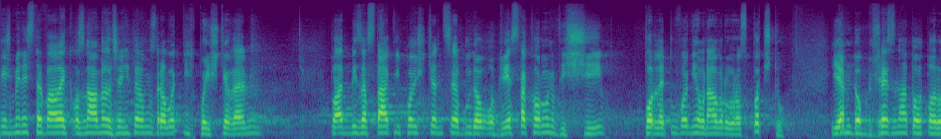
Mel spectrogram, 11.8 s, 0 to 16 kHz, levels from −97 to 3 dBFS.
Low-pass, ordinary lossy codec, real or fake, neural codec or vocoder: 14.4 kHz; Opus, 64 kbps; fake; codec, 32 kHz, 1.9 kbps, SNAC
